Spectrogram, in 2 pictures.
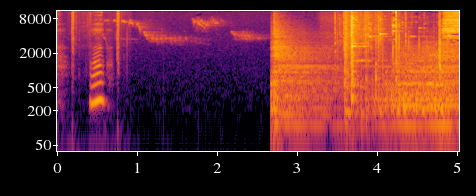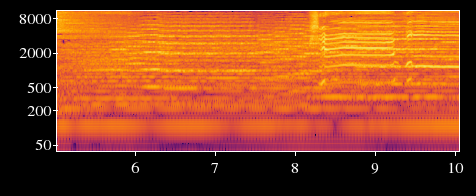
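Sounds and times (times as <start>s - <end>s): faint high bird chirps: 0.4s - 2.6s.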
